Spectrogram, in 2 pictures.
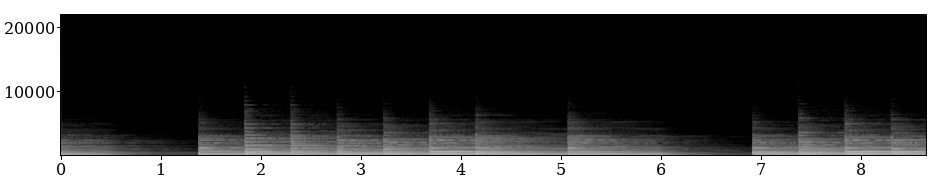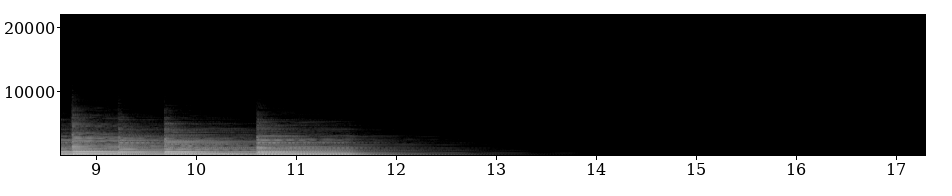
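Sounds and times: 
hymn played on piano: 0.0 - 12.5.

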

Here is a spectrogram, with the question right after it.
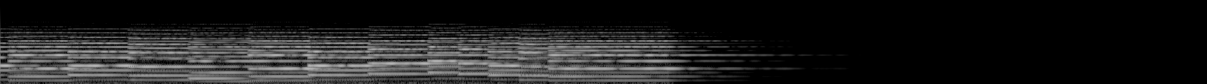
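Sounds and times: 
melody: 0.1 - 6.9.

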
